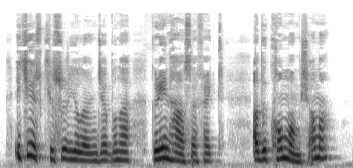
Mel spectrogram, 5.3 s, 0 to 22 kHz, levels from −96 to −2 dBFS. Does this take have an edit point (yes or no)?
no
